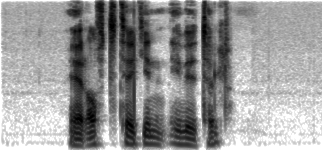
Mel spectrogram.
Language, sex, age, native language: Icelandic, male, 50-59, Icelandic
